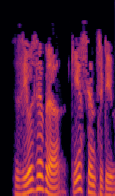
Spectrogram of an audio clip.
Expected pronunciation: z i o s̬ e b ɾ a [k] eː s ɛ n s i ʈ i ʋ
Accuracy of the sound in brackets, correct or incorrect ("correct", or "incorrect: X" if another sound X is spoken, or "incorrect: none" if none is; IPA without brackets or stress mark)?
correct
